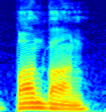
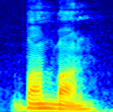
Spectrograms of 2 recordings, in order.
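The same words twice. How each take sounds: Both takes have the same delivery.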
